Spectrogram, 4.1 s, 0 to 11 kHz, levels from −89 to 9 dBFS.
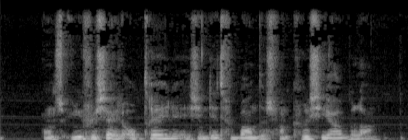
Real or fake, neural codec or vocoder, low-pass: real; none; 9.9 kHz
